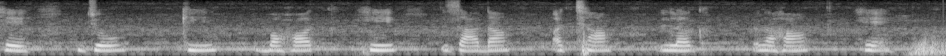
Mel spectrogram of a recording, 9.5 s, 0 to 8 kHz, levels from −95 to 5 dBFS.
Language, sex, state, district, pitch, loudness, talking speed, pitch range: Hindi, female, Madhya Pradesh, Dhar, 235 Hz, -16 LUFS, 65 wpm, 215-275 Hz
